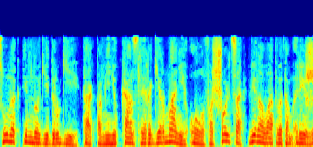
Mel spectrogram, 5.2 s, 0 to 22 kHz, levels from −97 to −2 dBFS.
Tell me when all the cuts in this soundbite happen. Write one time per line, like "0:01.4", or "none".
0:04.1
